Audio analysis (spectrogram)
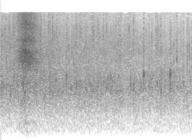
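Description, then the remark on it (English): An audience gives a hand clap for the Lord: dense, steady hand clapping that forms a continuous, bright patter of many hands, holding at a fairly even level with a slight swell at the start. “Can we give the Lord a hand clap, and we just welcome all of you with us.”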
